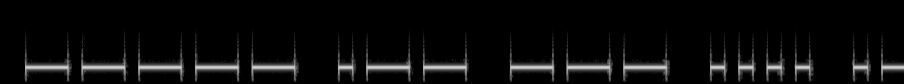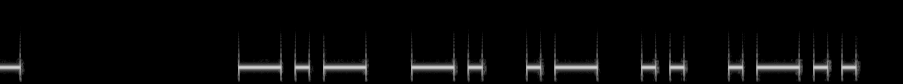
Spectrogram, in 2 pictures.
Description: Morse code, heard as a keyed tone, about 8 wpm, 800 Hz. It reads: 0WOHA KNAIL
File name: LEZIONI / 6 PKX0 / 6 PKX0 8wpm 3341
